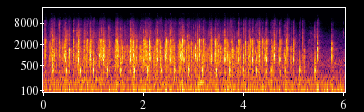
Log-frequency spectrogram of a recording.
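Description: A small crowd applauding, many hand claps together, thinning out and stopping near the end.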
